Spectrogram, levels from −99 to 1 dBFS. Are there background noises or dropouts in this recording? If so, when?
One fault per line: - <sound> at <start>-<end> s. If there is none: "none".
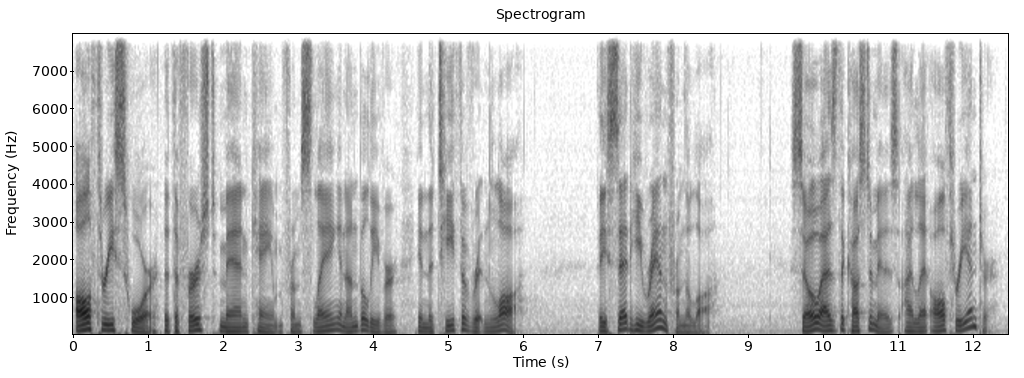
none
